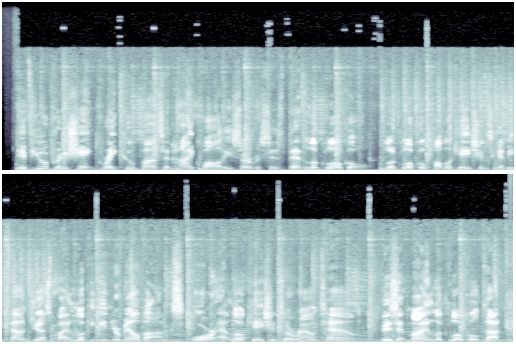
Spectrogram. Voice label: Radio Commercial Long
